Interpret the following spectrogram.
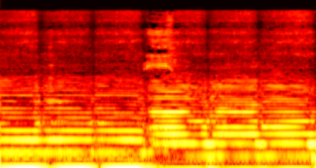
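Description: Double bass bowed in two long sustained notes, F-sharp then E, stepping down about halfway through: a slow scale line in a beginner's folk-song exercise.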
